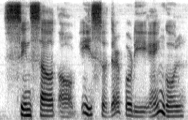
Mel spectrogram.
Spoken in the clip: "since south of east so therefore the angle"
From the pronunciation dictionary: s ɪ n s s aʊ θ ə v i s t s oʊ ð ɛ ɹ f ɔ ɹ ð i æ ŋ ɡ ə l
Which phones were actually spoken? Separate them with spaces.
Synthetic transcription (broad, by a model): s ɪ n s s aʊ t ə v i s s oʊ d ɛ ɹ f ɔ ɹ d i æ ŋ ɡ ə l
